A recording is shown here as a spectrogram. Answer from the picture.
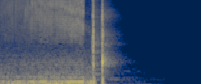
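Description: Steady outdoor background noise, broken by two sharp clicks just before a second in, after which the sound cuts off to dead silence.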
